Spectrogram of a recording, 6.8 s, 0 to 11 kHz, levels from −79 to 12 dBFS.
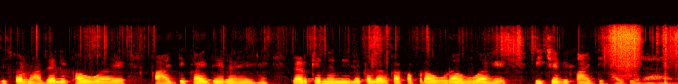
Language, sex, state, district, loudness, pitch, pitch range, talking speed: Hindi, female, Chhattisgarh, Korba, -16 LUFS, 185 Hz, 180-190 Hz, 230 wpm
